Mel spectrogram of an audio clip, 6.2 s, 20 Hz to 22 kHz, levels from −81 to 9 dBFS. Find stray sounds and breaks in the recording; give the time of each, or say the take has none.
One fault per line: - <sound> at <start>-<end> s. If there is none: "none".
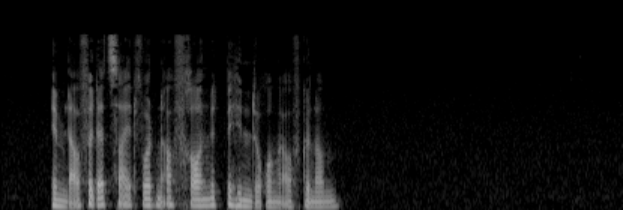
none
